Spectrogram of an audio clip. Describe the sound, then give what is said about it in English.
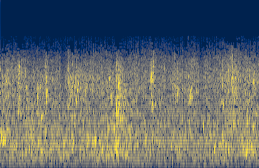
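Steady rushing and sloshing of deep, smoothly running water as someone wades through a flowing current in a tunnel, with soft splashes rising and falling. No one speaks. “That water is deep, friend of my heart. It runs very smoothly. Well, we'll wade in as far as we can.”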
